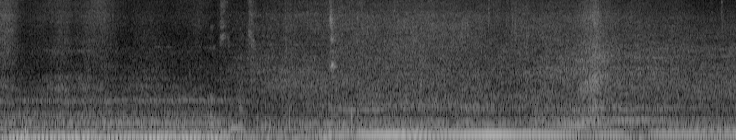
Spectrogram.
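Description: Car engine running with a steady low hum. It is first heard from inside the cabin as the car rolls slowly, and after a cut about two seconds in it is a steadier engine hum outside that swells a little around four to five seconds in.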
